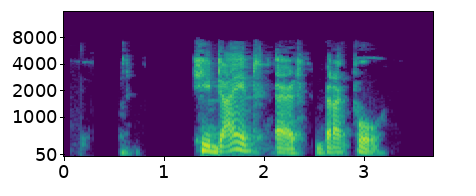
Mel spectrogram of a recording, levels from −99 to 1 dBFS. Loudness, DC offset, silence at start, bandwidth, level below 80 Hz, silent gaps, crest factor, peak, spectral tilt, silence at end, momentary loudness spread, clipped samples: -16 LUFS; under 0.1%; 0.55 s; 7.6 kHz; -46 dBFS; 0.82-1.29 s; 18 dB; 0 dBFS; -7 dB/octave; 0.55 s; 6 LU; under 0.1%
